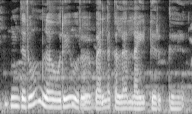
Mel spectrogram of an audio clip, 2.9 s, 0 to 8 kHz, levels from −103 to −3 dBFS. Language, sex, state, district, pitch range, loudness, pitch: Tamil, female, Tamil Nadu, Nilgiris, 155-225 Hz, -13 LUFS, 190 Hz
